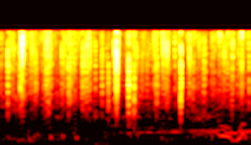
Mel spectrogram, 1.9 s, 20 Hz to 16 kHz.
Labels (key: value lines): label: biophony, cascading saw
recorder: SoundTrap 600 or HydroMoth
